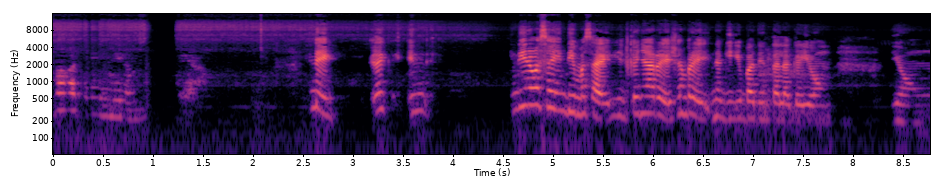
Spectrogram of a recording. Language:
Filipino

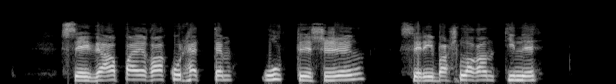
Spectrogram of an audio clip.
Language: Bashkir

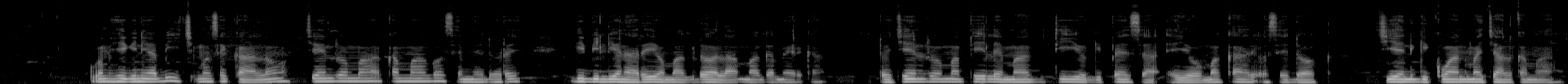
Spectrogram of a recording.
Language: Luo (Kenya and Tanzania)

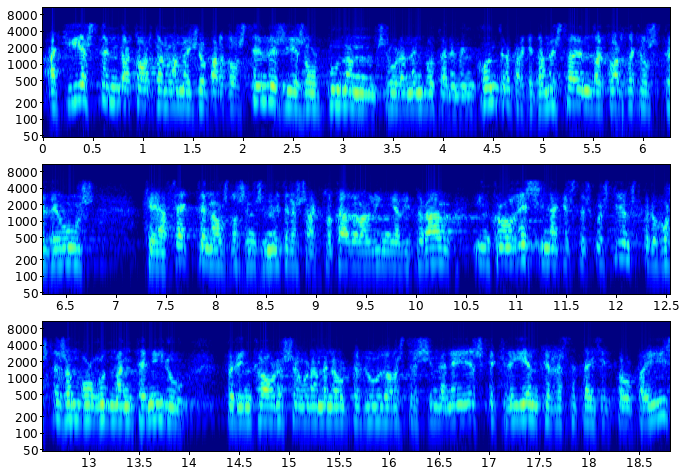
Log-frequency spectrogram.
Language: Catalan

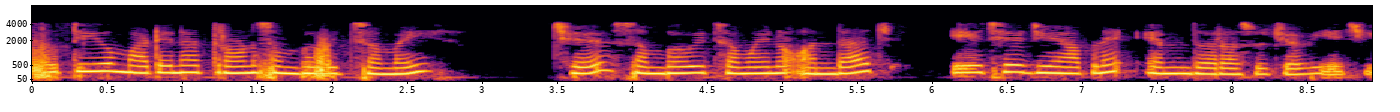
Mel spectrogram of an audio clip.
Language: Gujarati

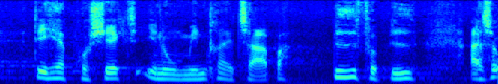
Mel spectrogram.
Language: Danish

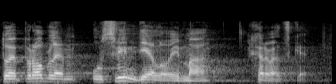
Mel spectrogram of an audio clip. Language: Croatian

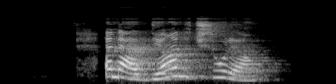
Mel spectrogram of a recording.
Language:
Kabyle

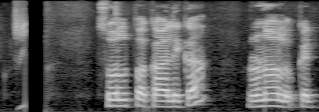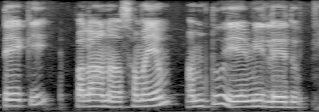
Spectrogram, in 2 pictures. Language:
Telugu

